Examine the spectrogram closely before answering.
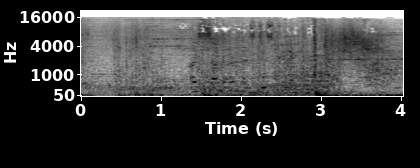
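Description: A crystal structure shatters with a crash.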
